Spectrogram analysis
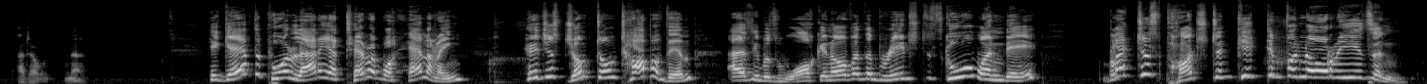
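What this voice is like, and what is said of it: Awful put-on accent. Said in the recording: “That's the most awful freaking accent.”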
